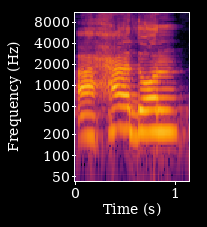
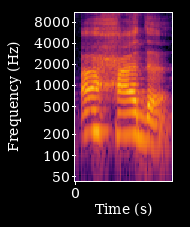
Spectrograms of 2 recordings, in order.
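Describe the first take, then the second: First: The word ends with a nasal 'dun' syllable. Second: The word ends on a bare, bounced 'd'. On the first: The reading continues without stopping. "दाल दो पेश दुन" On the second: The reader stops at the end of the verse. "दाल को साकिन बनाकर पढ़ेंगे और यहाँ पर क़लक़ला भी करेंगे"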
